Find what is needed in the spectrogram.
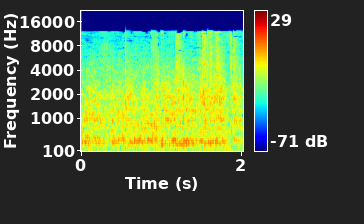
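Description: Rinse water sloshing and splashing inside a plastic bucket: a steady rushing with a few sharper splashes.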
